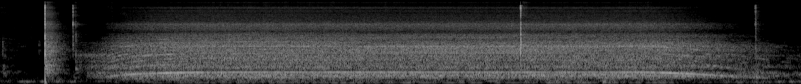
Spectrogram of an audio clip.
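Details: Inverter welder that would not power on, retested after fixing the faulty power switch (a common failure due to current through it): cooling fan whirs up to a steady, even mid-pitched hum, holds cleanly, then winds down; fan running normally, repair fixed it.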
